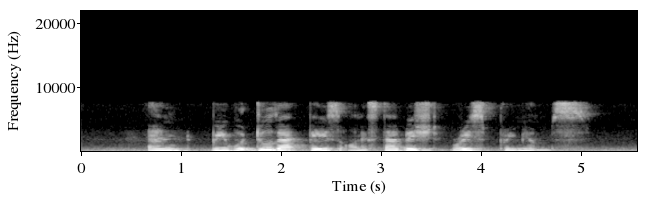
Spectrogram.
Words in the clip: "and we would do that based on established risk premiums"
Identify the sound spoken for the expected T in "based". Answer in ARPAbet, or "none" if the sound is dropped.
none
